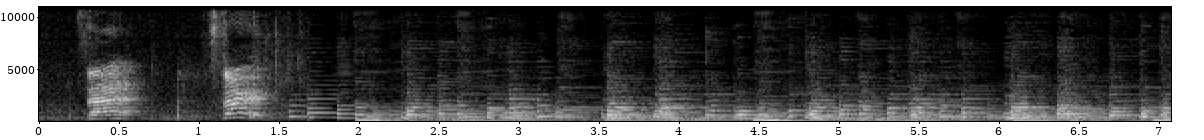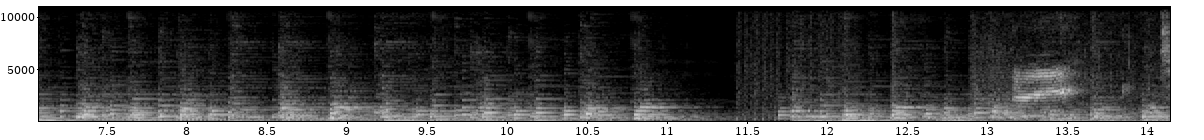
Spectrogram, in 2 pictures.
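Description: Upbeat banjo music with a bass line starts about two seconds in, after a few voices and laughter. It breaks off briefly near the end, then comes back with a singing voice.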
